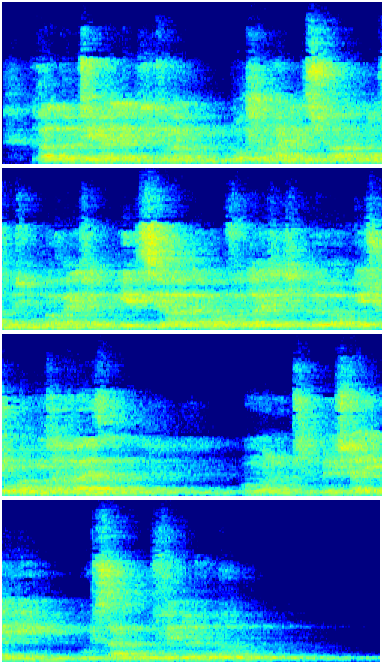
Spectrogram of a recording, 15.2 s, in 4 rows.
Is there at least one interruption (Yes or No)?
No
